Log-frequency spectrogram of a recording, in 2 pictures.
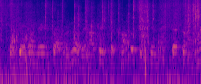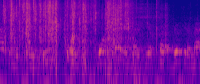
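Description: Foil wrappers crinkle and tear as hands open them.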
